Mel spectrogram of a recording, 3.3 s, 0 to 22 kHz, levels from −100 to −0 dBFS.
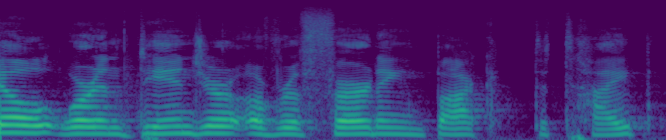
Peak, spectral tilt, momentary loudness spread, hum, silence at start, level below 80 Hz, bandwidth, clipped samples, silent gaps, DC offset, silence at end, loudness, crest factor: -26 dBFS; -6.5 dB/octave; 12 LU; none; 0 s; -66 dBFS; 14.5 kHz; under 0.1%; none; under 0.1%; 0.15 s; -41 LUFS; 14 dB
